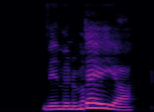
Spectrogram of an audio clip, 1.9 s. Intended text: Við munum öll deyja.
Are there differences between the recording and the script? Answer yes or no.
yes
